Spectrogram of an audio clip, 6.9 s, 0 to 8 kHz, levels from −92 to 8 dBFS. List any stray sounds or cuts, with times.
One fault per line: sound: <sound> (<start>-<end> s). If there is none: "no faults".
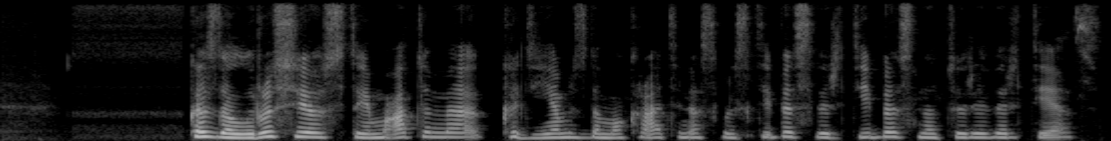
no faults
